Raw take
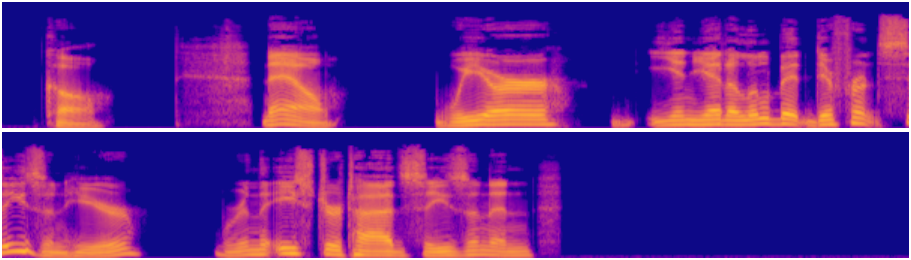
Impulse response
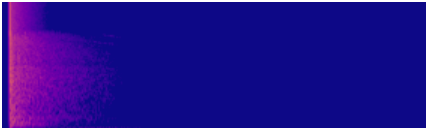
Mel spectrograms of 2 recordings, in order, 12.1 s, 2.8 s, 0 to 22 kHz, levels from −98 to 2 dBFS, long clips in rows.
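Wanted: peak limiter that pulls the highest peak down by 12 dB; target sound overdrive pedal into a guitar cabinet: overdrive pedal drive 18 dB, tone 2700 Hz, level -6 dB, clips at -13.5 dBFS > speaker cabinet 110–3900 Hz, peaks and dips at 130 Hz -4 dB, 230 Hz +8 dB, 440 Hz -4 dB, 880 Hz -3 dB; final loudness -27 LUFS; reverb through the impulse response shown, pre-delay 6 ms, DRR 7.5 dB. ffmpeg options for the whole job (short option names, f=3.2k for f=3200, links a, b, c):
-filter_complex "[0:a]alimiter=limit=-17dB:level=0:latency=1,asplit=2[a][b];[1:a]atrim=start_sample=2205,adelay=6[c];[b][c]afir=irnorm=-1:irlink=0,volume=-10dB[d];[a][d]amix=inputs=2:normalize=0,asplit=2[e][f];[f]highpass=f=720:p=1,volume=18dB,asoftclip=type=tanh:threshold=-13.5dB[g];[e][g]amix=inputs=2:normalize=0,lowpass=f=2.7k:p=1,volume=-6dB,highpass=110,equalizer=f=130:t=q:w=4:g=-4,equalizer=f=230:t=q:w=4:g=8,equalizer=f=440:t=q:w=4:g=-4,equalizer=f=880:t=q:w=4:g=-3,lowpass=f=3.9k:w=0.5412,lowpass=f=3.9k:w=1.3066,volume=-3.5dB"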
